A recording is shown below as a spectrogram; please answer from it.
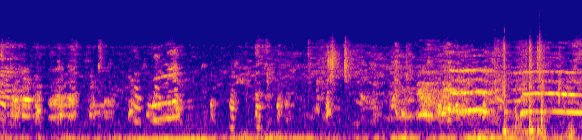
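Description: Chickens cluck and a rooster crows nearby, overlapping calls in an irregular flurry over a low background hum.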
